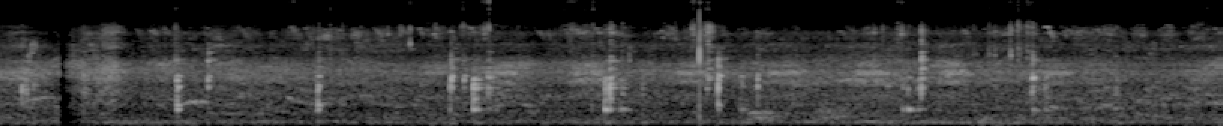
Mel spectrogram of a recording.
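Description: A knife cutting a guava by hand, with chunks dropping onto a steel plate: irregular sharp clicks about once a second.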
